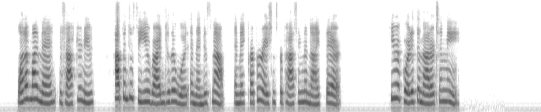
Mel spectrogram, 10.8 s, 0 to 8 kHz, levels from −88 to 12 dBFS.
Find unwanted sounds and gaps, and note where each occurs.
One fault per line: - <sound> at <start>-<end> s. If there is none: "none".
none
